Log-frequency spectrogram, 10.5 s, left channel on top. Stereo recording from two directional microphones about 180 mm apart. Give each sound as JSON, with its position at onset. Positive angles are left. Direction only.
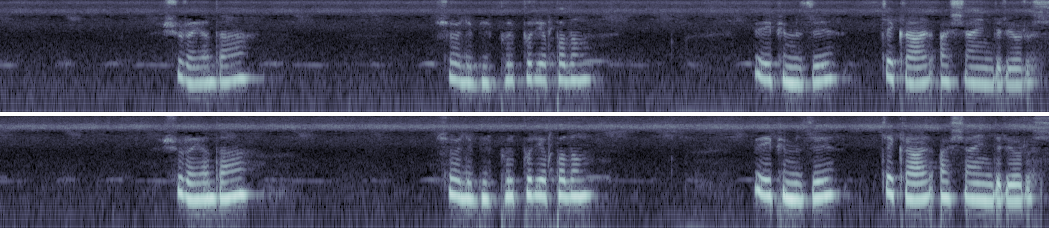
{"t": 1.7, "sound": "speech", "side_deg": -25}
{"t": 4.4, "sound": "speech", "side_deg": -20}
{"t": 7.5, "sound": "speech", "side_deg": -20}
